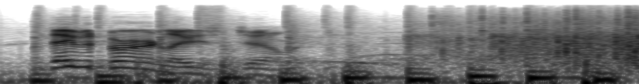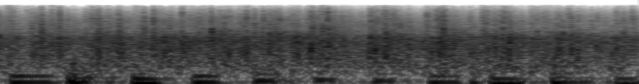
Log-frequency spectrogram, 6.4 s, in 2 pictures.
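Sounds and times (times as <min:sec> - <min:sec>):
speech: 0:00.2 - 0:01.6
audience applause: 0:02.0 - 0:06.3.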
